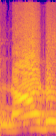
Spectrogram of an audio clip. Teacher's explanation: நாடுன்னு சொல்லும்போது நா நல்லா சொல்லுவோம். டூங்கிற வார்த்தை வந்து ஒரு மாத்திரையில இருந்து அரை மாத்திரையா அளவு குறையும். அப்படிங்கும்போது அது மாத்திரை குறையறதுனால அது குற்றியல் உரம்னு சொல்லிருக்கோம்.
